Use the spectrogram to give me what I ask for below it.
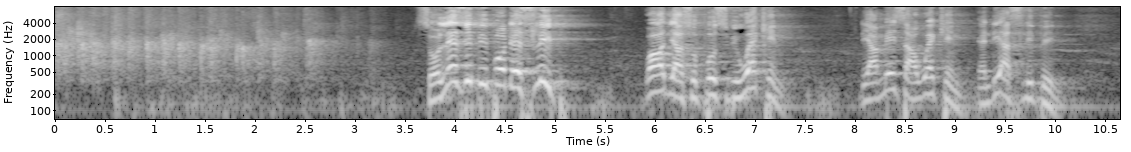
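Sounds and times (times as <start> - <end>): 
crowd clapping: 0.0 - 3.3
speech: 3.7 - 5.2, 5.9 - 7.4, 8.0 - 10.2.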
